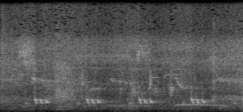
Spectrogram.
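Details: White-vented myna, found as great myna, foraging for seeds on a Callistemon shrub, gives a quick, throaty triple note repeated about every two-thirds of a second, over a faint background hiss.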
